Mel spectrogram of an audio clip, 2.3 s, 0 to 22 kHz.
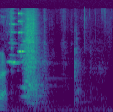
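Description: Body-Solid 45-degree leg press sled sliding briefly on its rails with a thin squeak as the weight comes down, then a light click about one and a half seconds in.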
